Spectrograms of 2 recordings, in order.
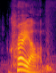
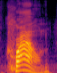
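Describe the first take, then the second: First: The word has two syllables, 'cray-on'. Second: The word sounds like 'crown', in one syllable. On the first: This is the supposed standard pronunciation. "the way it's supposedly supposed to be pronounced" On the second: This is one regional New Jersey pronunciation. "You could say crown"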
